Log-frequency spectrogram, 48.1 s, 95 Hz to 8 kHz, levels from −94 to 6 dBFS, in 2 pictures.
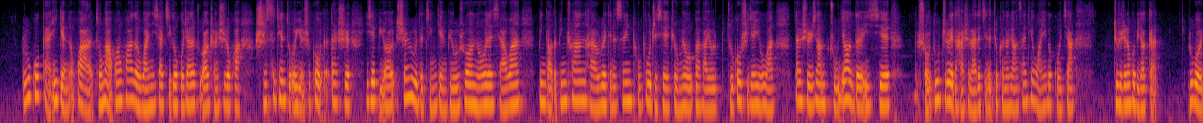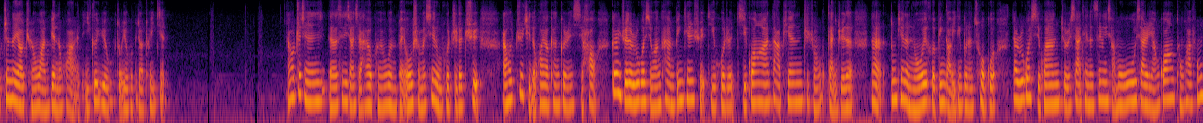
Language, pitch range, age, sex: Chinese, 175-200 Hz, 20-39, female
